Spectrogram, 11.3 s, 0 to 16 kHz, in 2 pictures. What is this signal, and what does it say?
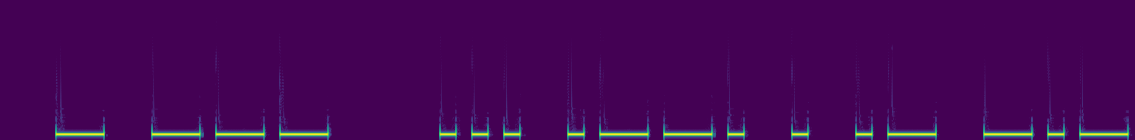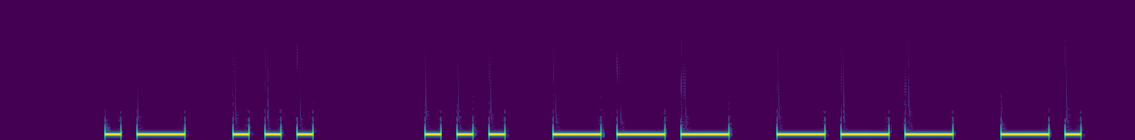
Morse code, heard as a keyed tone, about 15 wpm, 700 Hz. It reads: TO SPEAK AS SOON
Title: Sentences from Top 1100 Words 15wpm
